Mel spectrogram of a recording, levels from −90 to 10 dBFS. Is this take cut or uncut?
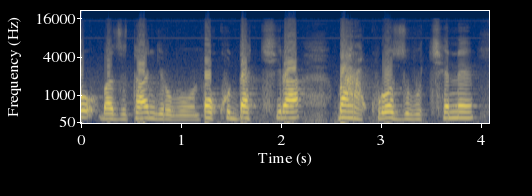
cut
